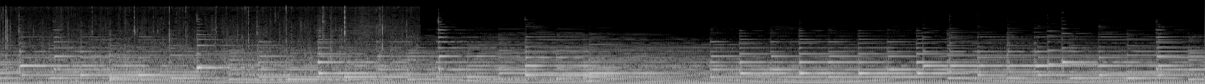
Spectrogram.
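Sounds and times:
rain falling on shallow water: 0.0s - 4.2s
slow background music: 0.0s - 9.3s.

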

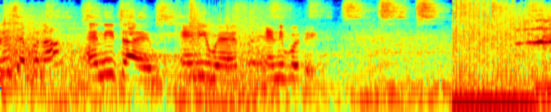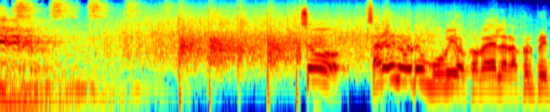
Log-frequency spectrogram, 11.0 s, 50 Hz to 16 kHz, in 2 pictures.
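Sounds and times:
action film music: 0.0s - 8.8s
deep bass boom: 4.5s - 5.3s
horse whinnying: 5.2s - 6.2s
audience clapping: 6.2s - 11.0s.

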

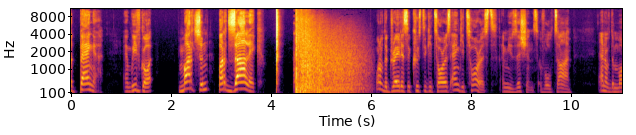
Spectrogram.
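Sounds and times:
loud explosive blast: 4.5s - 6.0s.

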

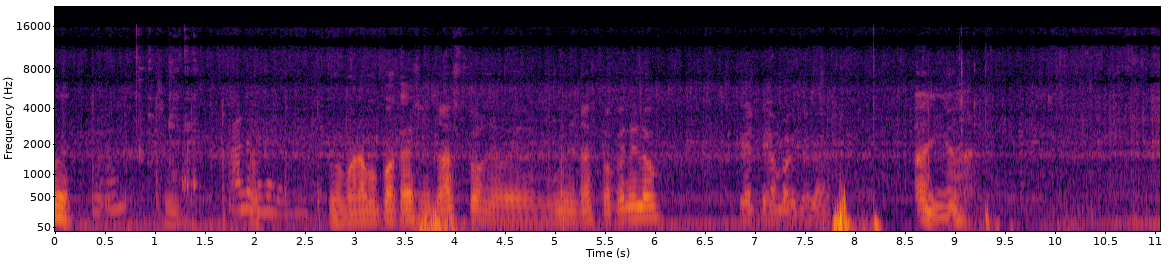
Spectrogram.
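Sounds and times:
cooking fire: 0.0s - 11.0s.

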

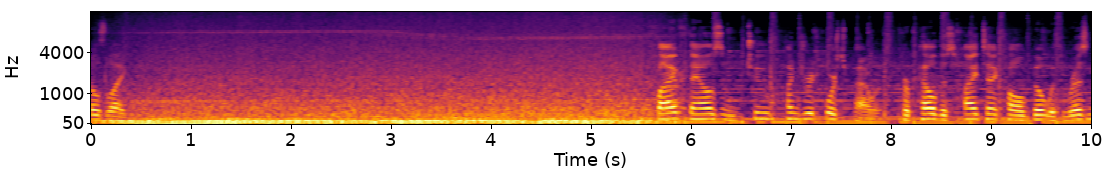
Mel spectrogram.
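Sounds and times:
water rushing: 0.0s - 6.1s
boat diesel engines rumbling: 0.0s - 6.2s.

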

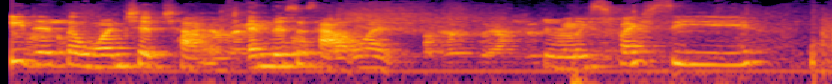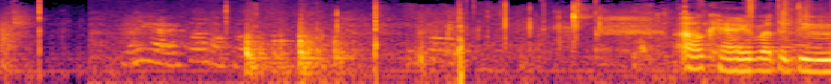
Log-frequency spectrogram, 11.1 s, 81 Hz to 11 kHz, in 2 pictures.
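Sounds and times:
steady low hum: 0.1s - 11.0s.

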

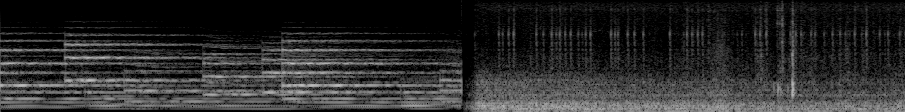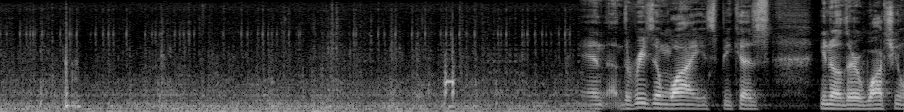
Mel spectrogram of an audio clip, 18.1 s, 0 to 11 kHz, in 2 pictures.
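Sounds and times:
car road and engine rumble: 4.7s - 15.2s.

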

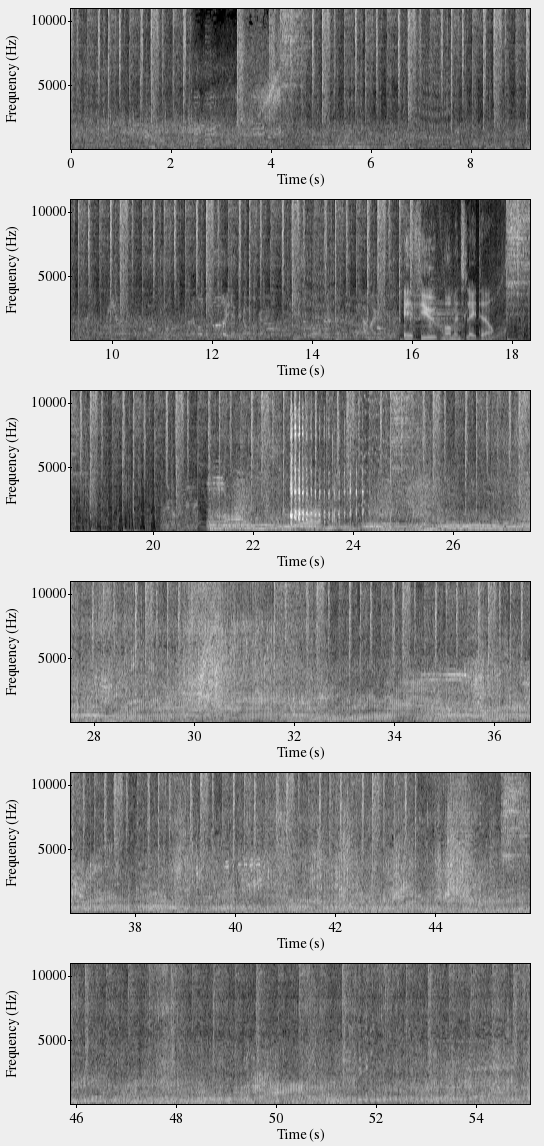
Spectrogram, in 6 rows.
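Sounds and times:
motorcycle engines revving: 3.4s - 15.8s, 20.3s - 55.0s.

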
